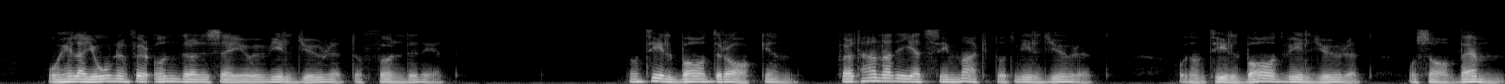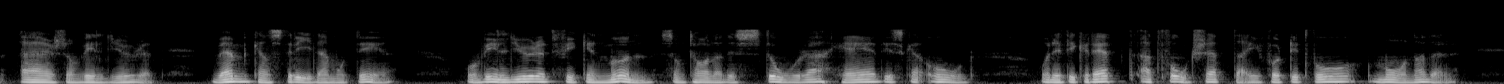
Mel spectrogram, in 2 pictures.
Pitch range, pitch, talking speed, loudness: 100-120 Hz, 110 Hz, 110 wpm, -21 LUFS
